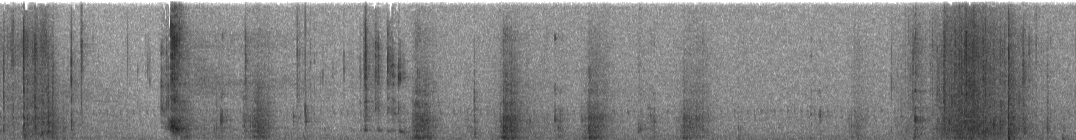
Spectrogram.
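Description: A person chewing crunchy French Toast Crunch cereal, giving irregular crisp crunches, the loudest cluster near the end.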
